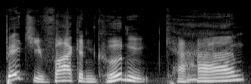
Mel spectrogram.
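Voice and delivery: high, loud hammed-up Aussie taunt; stupid Aussie voice. Streamer's Aussie character egging on the exile, loud mocking Aussie. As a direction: goad him about Burak like a rowdy Aussie. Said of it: "put on stupid voice".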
